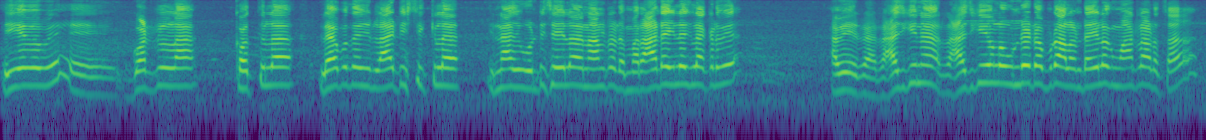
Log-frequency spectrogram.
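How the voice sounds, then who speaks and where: A man's voice: very high-pitched, fairly even intonation, moderate pace, bright, forceful tone. A man from the public, arguing heatedly in a street interview. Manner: angry, argumentative, quotes others mockingly.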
